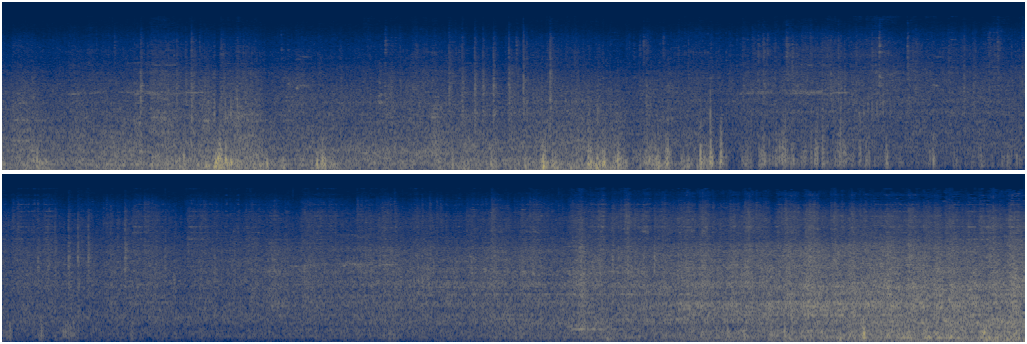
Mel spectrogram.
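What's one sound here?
A long freight train rumbles past nearby, wheels clattering over the rail joints.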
